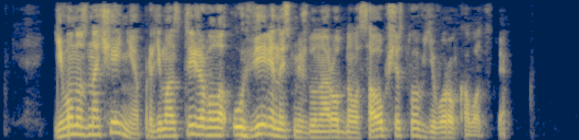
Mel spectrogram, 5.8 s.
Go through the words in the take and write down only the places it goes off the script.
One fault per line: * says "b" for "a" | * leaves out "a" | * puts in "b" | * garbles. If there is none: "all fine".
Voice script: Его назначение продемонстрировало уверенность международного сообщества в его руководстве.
all fine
